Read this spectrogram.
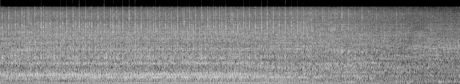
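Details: Ford Duratec HE 1.8 engine at idle: sharp, fairly regular ticking about three to four times a second over the idle; engine tick or knock, cause unknown, owner asking what it could be.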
